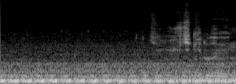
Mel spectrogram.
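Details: 2008 Volkswagen Passat while driving: steady low droning hum under road noise, loud above about 60 km/h, constant with speed; worn hub bearing, replaced. Wheel bearing hum.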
